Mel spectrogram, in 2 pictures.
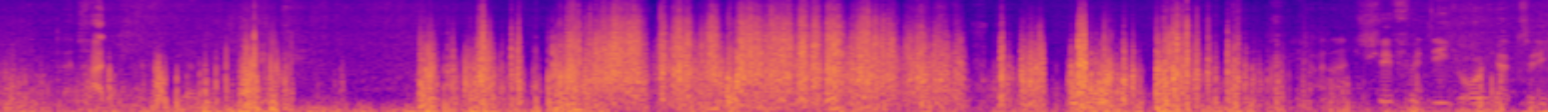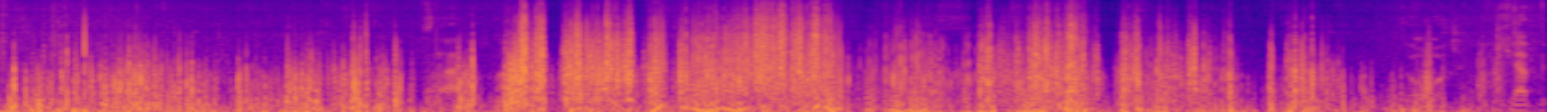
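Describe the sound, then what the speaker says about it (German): Strong wind buffets the microphone continuously at a naval museum, a loud rumbling roar with gusty bursts and crackling throughout. "Richtig windig."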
